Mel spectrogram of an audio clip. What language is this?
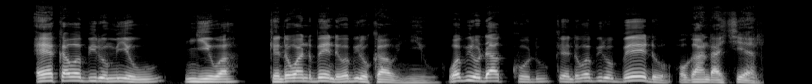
Luo (Kenya and Tanzania)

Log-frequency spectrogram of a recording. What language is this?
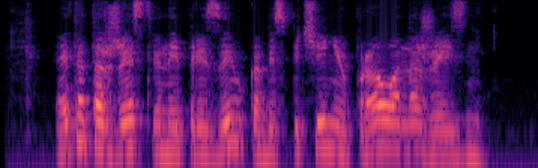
Russian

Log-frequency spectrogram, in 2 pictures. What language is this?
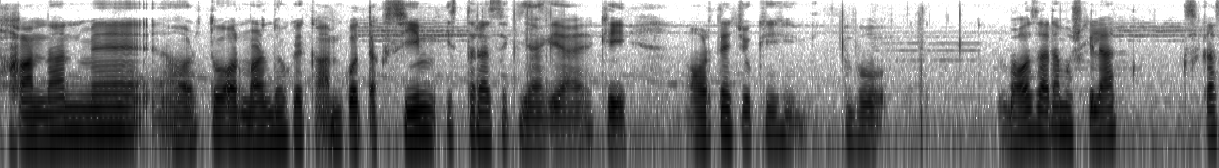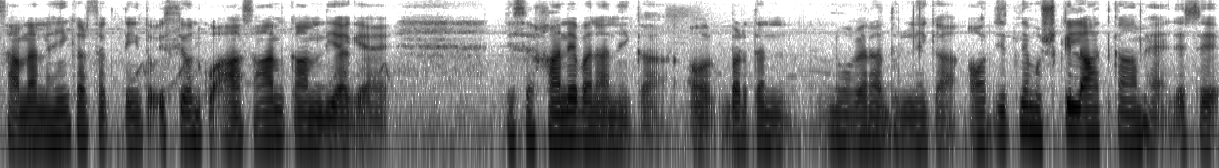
Urdu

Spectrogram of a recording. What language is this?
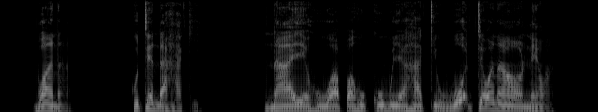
Swahili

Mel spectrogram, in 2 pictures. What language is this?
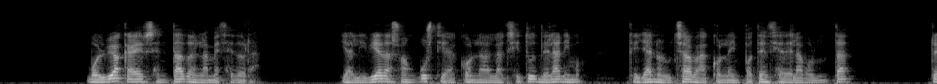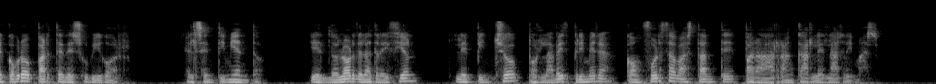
Spanish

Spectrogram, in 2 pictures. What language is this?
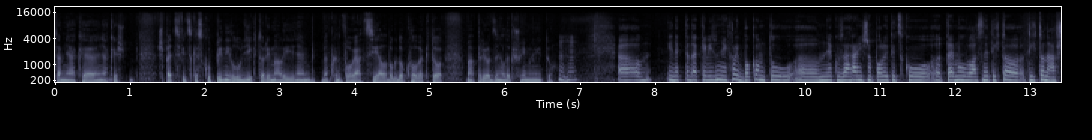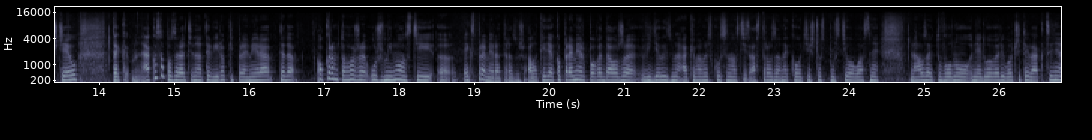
Slovak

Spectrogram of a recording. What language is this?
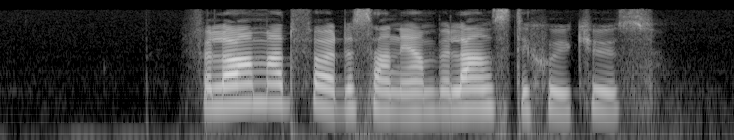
Swedish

